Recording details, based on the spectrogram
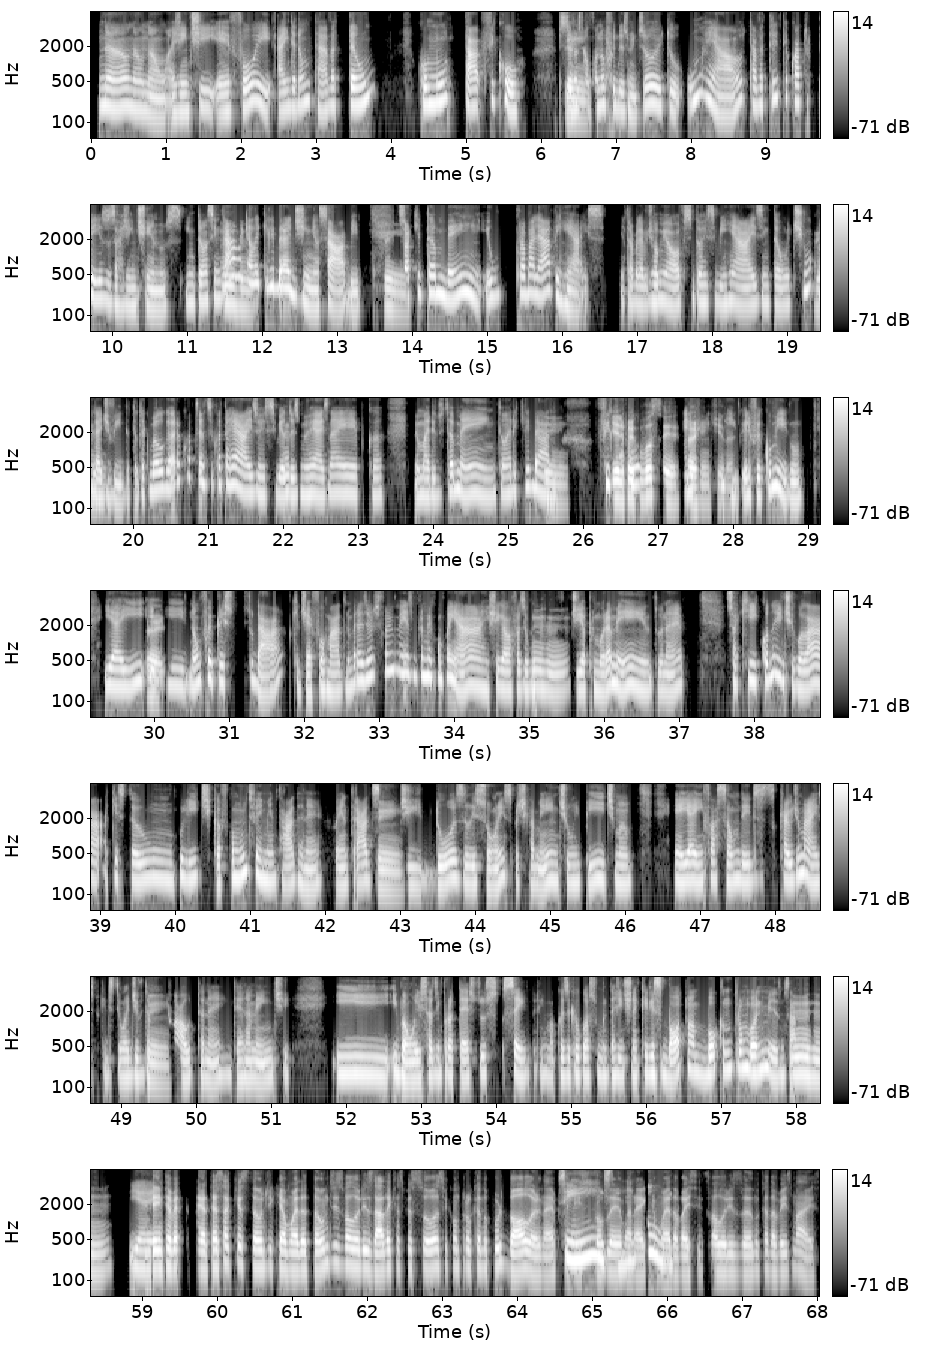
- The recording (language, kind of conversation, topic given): Portuguese, podcast, Como você decidiu adiar um sonho para colocar as contas em dia?
- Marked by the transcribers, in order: tapping; in English: "home office"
